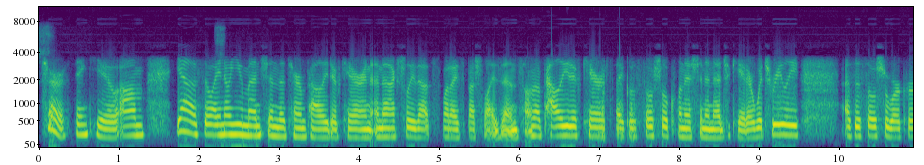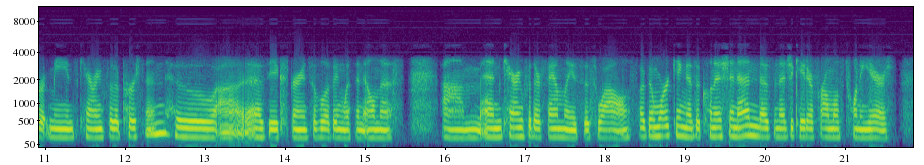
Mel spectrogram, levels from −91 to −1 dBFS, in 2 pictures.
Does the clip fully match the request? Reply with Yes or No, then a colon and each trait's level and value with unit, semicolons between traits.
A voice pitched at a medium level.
Yes: medium, 165 Hz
